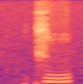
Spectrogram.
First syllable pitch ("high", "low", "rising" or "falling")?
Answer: rising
